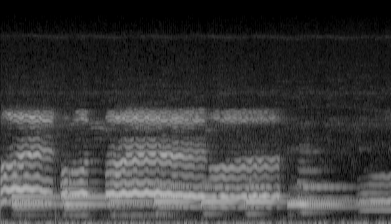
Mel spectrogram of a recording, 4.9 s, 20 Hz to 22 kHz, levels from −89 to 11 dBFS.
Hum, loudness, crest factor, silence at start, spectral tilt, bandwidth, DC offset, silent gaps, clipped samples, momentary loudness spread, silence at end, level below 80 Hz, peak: none; -24 LUFS; 14 dB; 0 s; -4.5 dB/octave; 13 kHz; under 0.1%; none; under 0.1%; 14 LU; 0 s; -48 dBFS; -10 dBFS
